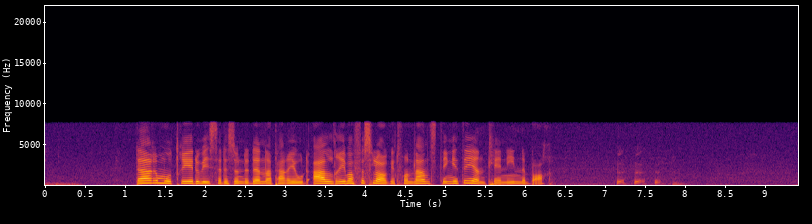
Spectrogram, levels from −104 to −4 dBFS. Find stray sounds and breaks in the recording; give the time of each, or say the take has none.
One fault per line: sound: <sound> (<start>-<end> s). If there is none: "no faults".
sound: laugh (7.1-7.8 s)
